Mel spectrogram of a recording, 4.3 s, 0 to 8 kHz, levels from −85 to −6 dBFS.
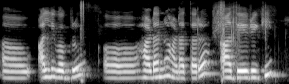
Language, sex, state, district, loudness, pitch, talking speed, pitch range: Kannada, female, Karnataka, Belgaum, -16 LUFS, 245 Hz, 110 wpm, 230-270 Hz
